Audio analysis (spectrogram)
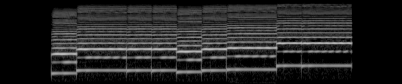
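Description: Harmonica playing a phrase of For He's a Jolly Good Fellow, a run of clean, sustained single notes stepping up and down for about three seconds, alone and fairly loud.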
